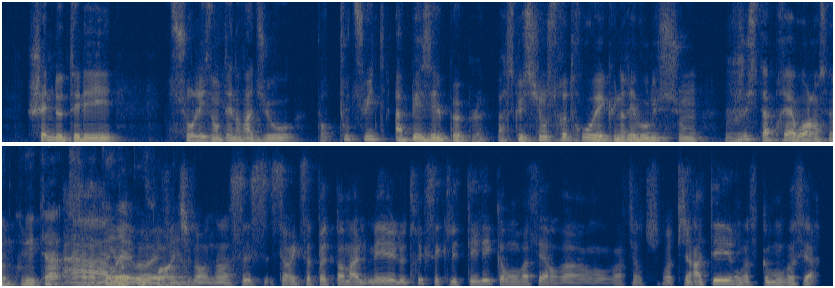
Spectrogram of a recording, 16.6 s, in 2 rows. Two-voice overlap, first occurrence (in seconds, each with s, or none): 8.9 s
